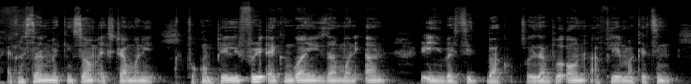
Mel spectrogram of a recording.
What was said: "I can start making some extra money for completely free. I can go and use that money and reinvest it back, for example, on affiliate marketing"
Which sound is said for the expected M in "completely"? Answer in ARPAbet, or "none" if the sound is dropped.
M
